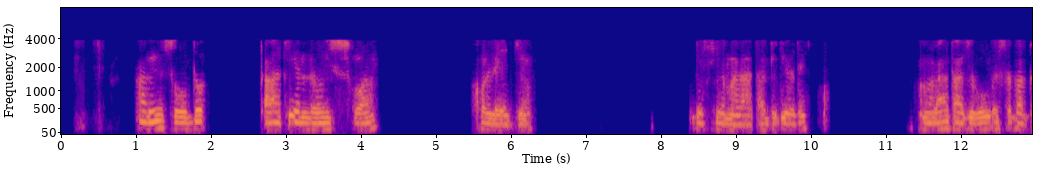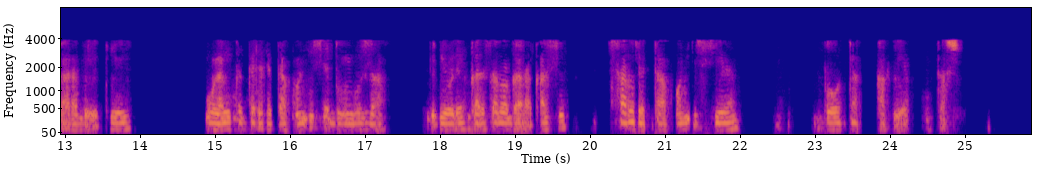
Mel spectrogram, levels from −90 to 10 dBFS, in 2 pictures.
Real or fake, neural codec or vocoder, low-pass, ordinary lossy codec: fake; codec, 16 kHz, 2 kbps, FreqCodec, smaller model; 7.2 kHz; AAC, 16 kbps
